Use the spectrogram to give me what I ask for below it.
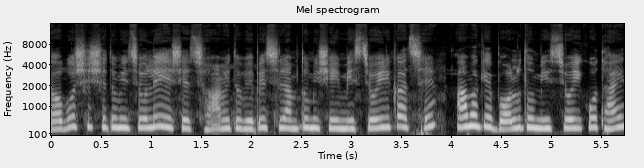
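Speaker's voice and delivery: ordinary delivery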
